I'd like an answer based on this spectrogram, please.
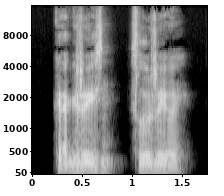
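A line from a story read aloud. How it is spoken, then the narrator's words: Plain. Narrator (Russian): спросил Михаил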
